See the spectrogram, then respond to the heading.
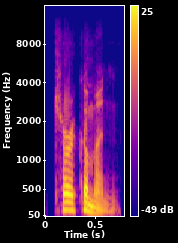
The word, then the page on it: Turkoman: American English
